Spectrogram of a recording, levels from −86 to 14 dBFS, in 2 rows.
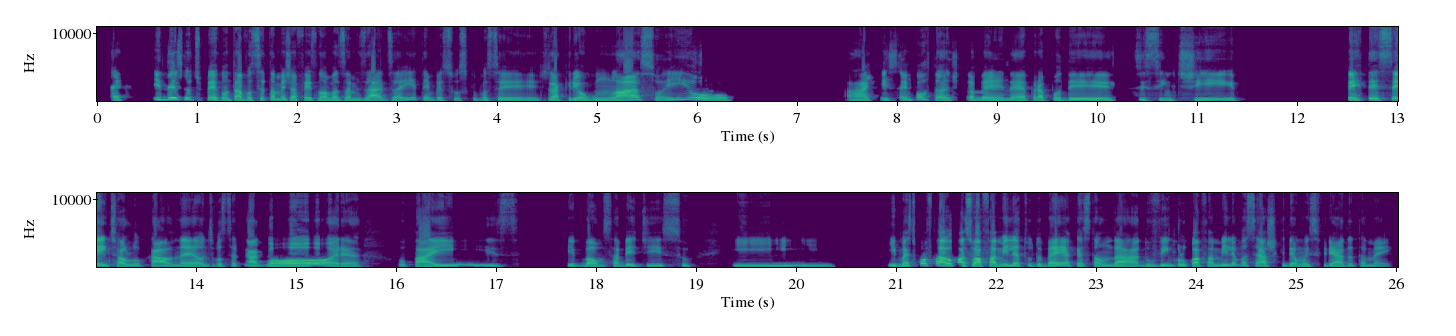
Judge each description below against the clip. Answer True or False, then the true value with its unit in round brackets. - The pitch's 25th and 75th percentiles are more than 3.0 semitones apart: True (4.1 semitones)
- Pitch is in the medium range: True (155 Hz)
